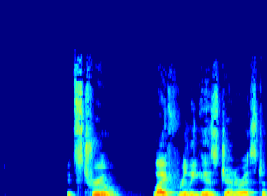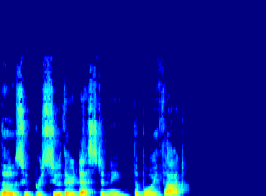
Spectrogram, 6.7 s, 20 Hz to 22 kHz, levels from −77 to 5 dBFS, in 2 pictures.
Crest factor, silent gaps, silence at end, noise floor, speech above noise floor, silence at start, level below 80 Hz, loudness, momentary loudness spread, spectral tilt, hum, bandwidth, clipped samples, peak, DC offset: 22 dB; none; 1.05 s; -88 dBFS; 62 dB; 0.85 s; -70 dBFS; -27 LUFS; 11 LU; -4 dB/octave; none; 16 kHz; under 0.1%; -4 dBFS; under 0.1%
